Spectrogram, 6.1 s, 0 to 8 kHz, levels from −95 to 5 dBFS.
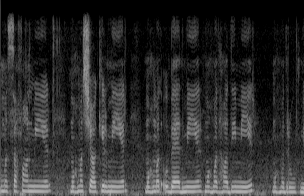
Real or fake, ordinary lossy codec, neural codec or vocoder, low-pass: real; none; none; 7.2 kHz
